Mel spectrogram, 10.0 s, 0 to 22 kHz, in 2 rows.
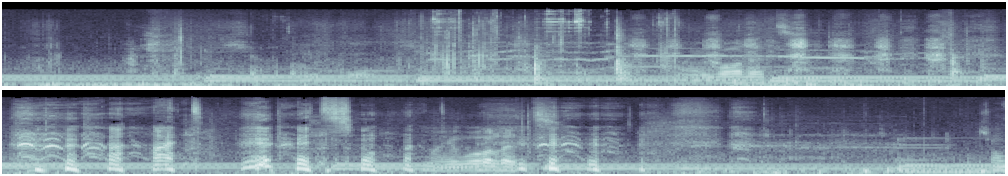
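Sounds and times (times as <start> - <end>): background music with held chords: 0.0 - 10.0.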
